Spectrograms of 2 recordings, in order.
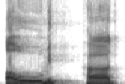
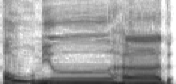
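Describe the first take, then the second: First: The nasal n sound is completely dropped. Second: The n is blurred toward an l sound. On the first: "hilang gunnahnya seratus persen" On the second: "Jangan disamarkan"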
